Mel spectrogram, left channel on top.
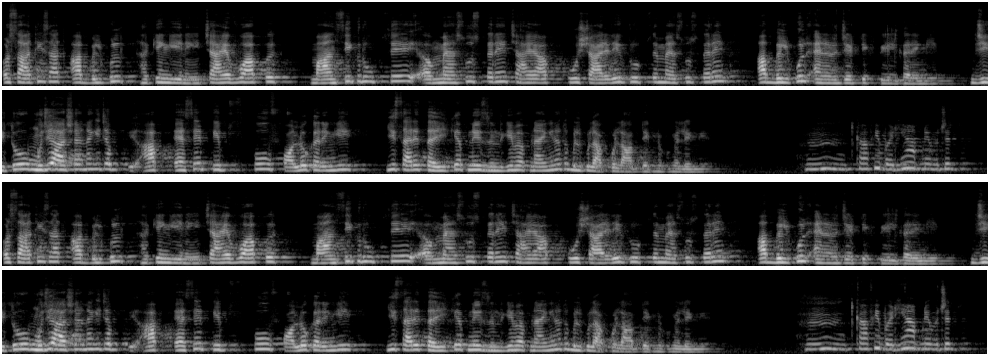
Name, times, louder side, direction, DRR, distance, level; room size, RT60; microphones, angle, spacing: voice 1, 0.0-2.8 3.1-7.2 7.6-9.4 9.7-12.1 12.4-13.4 13.7-16.9, equal, 30° left, 6 dB, 1.7 m, -23 dB
voice 2, 10.2-10.6 17.9-19.3, right 1 dB, 35° right, 10 dB, 1.1 m, -28 dB
29.0 x 13.0 x 7.8 m, 0.69 s
head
